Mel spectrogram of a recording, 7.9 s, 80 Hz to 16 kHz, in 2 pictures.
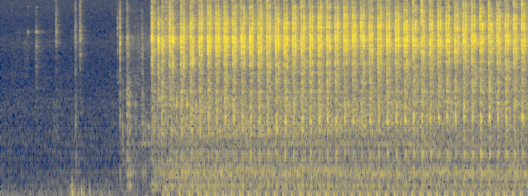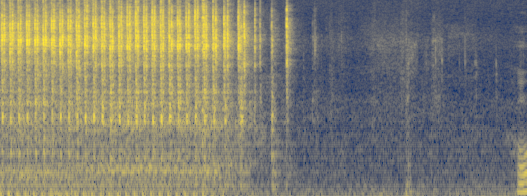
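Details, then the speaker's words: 2013 Honda SH150i scooter, new knock after belt and roller replacement, broken spark plug found: engine runs a few seconds with quick steady tapping about four per second over idle; owner suspects the valve adjuster. "Появился конкретный стук. Возможно, был и тот стук, но только он... ну тогда работала хорошо, она четко, тихо, ровненько работала. Ну а сейчас уже есть стук."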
